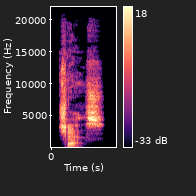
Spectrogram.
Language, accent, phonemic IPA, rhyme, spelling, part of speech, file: English, US, /t͡ʃɛs/, -ɛs, chess, noun, En-us-chess.ogg
- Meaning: A board game for two players, each beginning with sixteen chess pieces moving according to fixed rules across a chessboard with the objective to checkmate the opposing king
